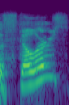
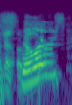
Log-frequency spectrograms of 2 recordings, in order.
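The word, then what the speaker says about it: Steelers: the no it's the Stillers it's the Stillers from Western Pennsylvania and the egles in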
